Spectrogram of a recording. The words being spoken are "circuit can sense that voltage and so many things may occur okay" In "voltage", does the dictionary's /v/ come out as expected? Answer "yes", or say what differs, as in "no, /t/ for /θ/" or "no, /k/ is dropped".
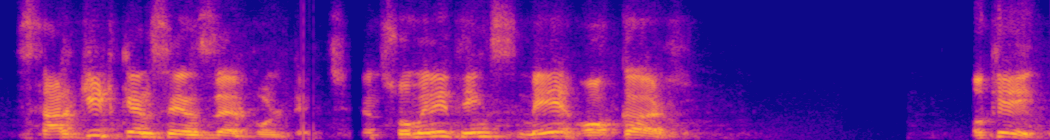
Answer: no, /b/ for /v/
